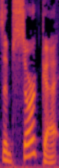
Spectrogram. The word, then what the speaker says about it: Absaroka: Well, that's what I thought, too. It's actually pronounced Absaroka, and it's the best.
